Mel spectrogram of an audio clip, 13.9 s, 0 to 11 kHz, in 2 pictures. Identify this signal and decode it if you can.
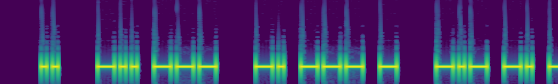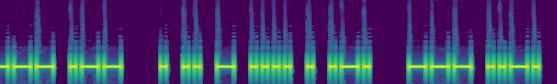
Morse code, heard as a keyed tone, about 17 wpm, 700 Hz. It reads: I DO NOT KNOW EITHER OF
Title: Sentences from Top 1000 Words - Review Part 4 - 17wpm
